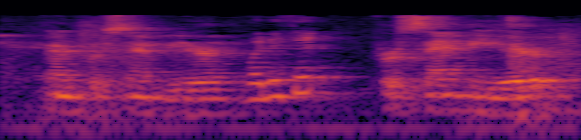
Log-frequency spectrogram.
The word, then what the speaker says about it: Persampiere: I don't know how you pronounce it. And Persampiere. What is it? Persampiere. Persampiere.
